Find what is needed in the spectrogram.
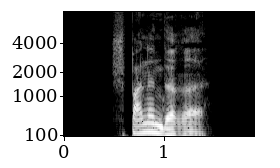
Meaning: inflection of spannend: 1. strong/mixed nominative/accusative feminine singular comparative degree 2. strong nominative/accusative plural comparative degree
- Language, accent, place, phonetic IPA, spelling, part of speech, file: German, Germany, Berlin, [ˈʃpanəndəʁə], spannendere, adjective, De-spannendere.ogg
